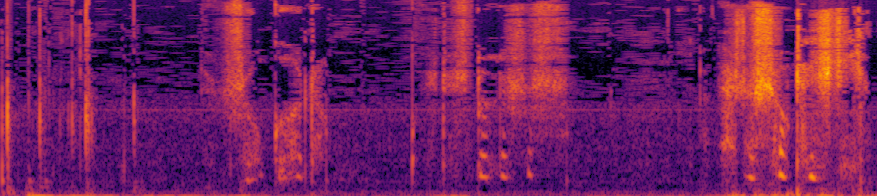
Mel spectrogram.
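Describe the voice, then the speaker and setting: Whispering at a very slow pace, a woman leaves long, frequent pauses, and her loudness rises and falls a lot. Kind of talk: ASMR casual talk to camera. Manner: soft-spoken, whispering.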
